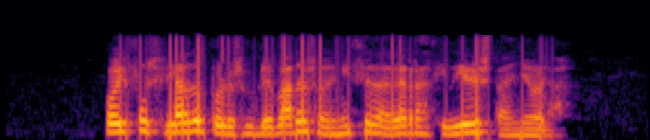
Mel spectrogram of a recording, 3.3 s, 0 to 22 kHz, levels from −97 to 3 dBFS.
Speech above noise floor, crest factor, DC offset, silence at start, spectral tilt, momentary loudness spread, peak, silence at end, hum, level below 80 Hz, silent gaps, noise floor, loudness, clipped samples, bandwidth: 59 dB; 18 dB; under 0.1%; 0.55 s; -6.5 dB/octave; 9 LU; -4 dBFS; 0.45 s; none; -50 dBFS; none; -78 dBFS; -20 LUFS; under 0.1%; 7.8 kHz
